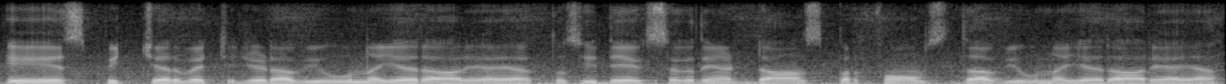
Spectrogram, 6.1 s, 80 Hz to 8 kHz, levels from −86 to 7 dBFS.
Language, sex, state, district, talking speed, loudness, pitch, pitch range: Punjabi, male, Punjab, Kapurthala, 175 wpm, -15 LUFS, 120 Hz, 115-120 Hz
